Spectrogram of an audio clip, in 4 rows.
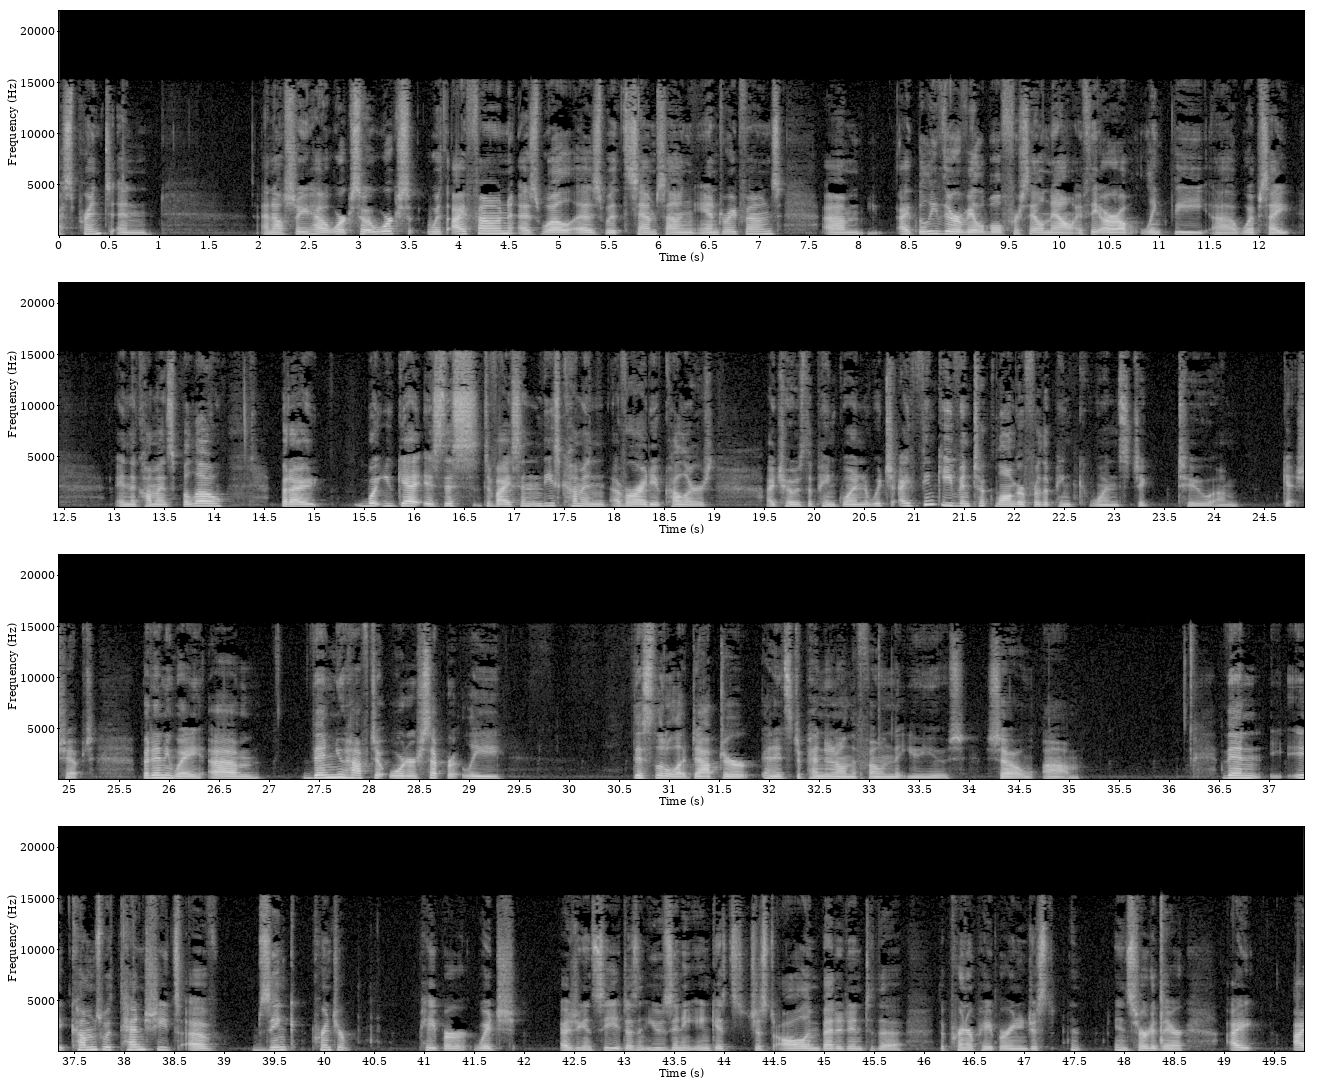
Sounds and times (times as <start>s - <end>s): Speech: 0.0s - 1.0s, 2.0s - 12.4s, 13.0s - 29.4s, 30.6s - 35.2s, 36.6s - 40.3s, 41.0s - 49.8s.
